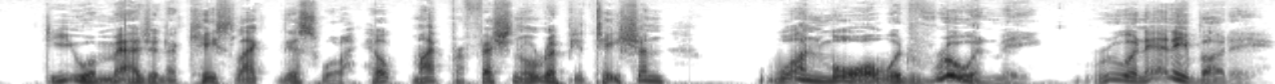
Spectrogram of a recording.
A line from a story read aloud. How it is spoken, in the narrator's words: muttering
